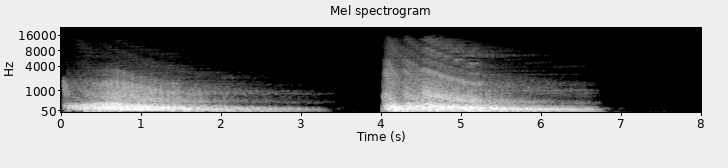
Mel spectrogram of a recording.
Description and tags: Dragon Roar
Dragon scream made from voice and effects in Audacity. Mostly time skew used. These tutorials allow you making similar sounds: Monster Laugh, Monster Voice, Lion Roar.
creature, creep, dinosaur, dragon, enemy, evil, game-design, moan, monster, roar, scream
